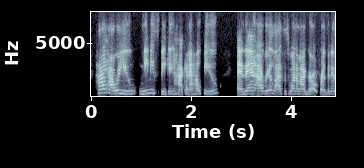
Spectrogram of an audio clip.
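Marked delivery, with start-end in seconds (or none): 0.1-2.5 polished, pitched-up professional phone voice. Retelling answering calls as a receptionist: imitating her polished receptionist phone voice. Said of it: "you definitely got".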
